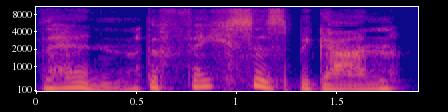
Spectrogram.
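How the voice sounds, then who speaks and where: A woman narrating classic literary fiction as a dramatic audiobook reading, expressive and measured, with theatrical emphasis. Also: deep voice, breathy edge.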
